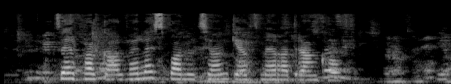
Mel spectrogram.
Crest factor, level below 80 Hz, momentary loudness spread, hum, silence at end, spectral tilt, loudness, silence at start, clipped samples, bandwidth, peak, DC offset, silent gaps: 18 dB; -54 dBFS; 17 LU; none; 0 s; -4 dB/octave; -23 LUFS; 0.15 s; under 0.1%; 12 kHz; -6 dBFS; under 0.1%; none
